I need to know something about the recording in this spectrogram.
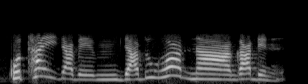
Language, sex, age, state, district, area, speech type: Bengali, female, 18-30, West Bengal, Malda, urban, conversation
